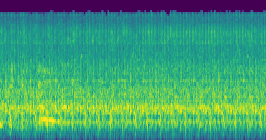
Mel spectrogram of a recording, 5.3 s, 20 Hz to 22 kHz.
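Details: Old 4 HP Briggs & Stratton lawnmower engine after carburetor cleaning and reinstall (it had loped up and down at full throttle, suspected plugged mid-circuit); even, steady buzz with no rise and fall in speed, running good now.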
